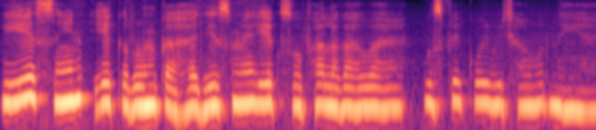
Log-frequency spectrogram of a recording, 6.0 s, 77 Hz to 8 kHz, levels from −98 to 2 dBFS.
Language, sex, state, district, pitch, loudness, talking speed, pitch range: Hindi, female, Jharkhand, Palamu, 190 Hz, -14 LUFS, 180 wpm, 180-205 Hz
